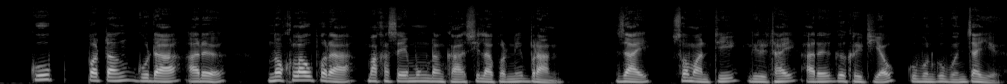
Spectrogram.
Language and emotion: Bodo, neutral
